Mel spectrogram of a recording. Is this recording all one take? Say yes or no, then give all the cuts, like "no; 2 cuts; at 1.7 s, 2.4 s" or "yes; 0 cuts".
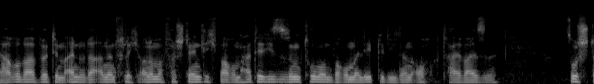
yes; 0 cuts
